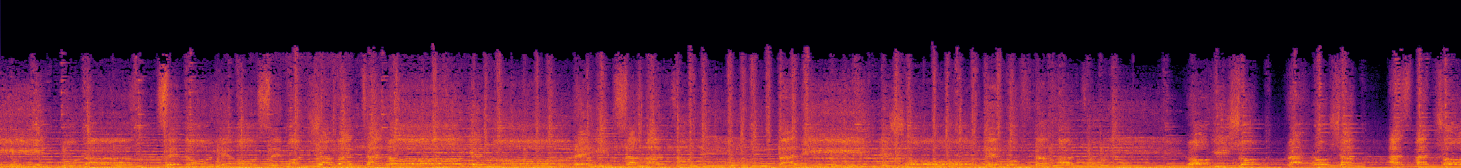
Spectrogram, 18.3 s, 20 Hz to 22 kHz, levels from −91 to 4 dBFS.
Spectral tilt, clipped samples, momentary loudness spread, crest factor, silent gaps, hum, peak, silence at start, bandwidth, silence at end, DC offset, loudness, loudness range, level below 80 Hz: -4.5 dB/octave; under 0.1%; 3 LU; 14 dB; none; none; -4 dBFS; 0 s; 16 kHz; 0 s; under 0.1%; -17 LUFS; 2 LU; -24 dBFS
